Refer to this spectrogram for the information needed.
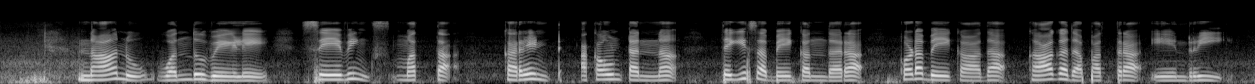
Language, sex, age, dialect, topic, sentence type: Kannada, female, 25-30, Central, banking, question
